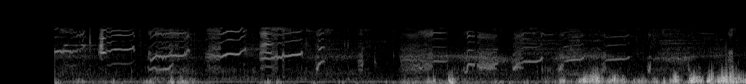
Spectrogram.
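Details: Six-week-old Pembroke Welsh Corgi puppies whimper in high, thin, wavering squeals that come in quick bursts.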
